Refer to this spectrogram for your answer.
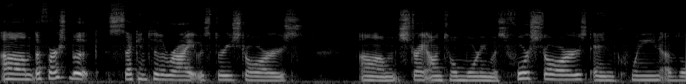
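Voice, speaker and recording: With an Alabama accent, a woman speaks with ordinary pitch variation. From Alabama, US South. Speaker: book reviewer. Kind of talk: casual book review vlog.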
